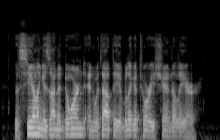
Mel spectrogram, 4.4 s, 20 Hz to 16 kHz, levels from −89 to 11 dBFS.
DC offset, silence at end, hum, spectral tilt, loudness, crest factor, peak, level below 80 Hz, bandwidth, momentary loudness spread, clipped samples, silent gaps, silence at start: under 0.1%; 0.5 s; none; -7 dB/octave; -23 LUFS; 18 dB; -4 dBFS; -52 dBFS; 7.4 kHz; 12 LU; under 0.1%; none; 0.3 s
